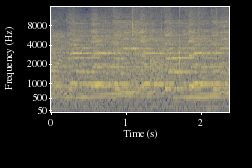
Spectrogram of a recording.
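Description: An ensemble of small flutes playing long, steady notes at several pitches together.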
